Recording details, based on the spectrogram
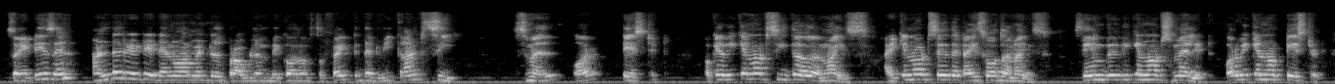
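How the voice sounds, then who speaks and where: A man delivers an online class lecture in a fairly high voice. He explains step by step, repeats points, and often says "okay". The mic sits some distance away, so he sounds distant. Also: a bit bright. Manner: repetitive, explanatory, frequent "okay" fillers.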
